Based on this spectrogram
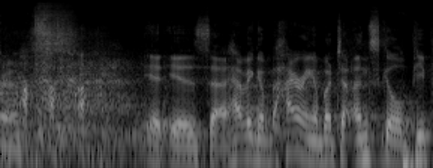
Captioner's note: audience laughing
